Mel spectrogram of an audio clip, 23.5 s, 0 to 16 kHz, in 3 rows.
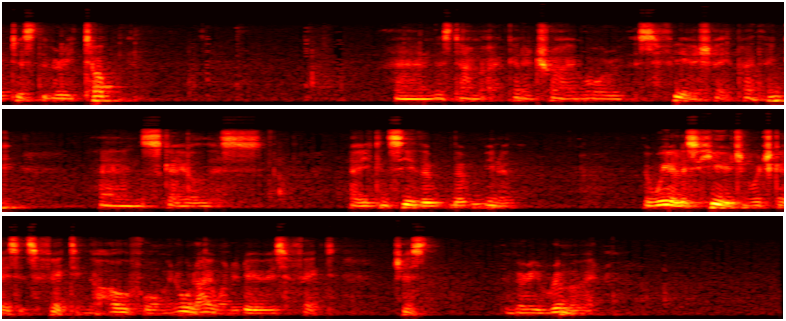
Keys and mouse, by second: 0.5 alt+click, 1.3 alt+click, 2.5 middle click, 4.1-7.7 drag, 9.7 s.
